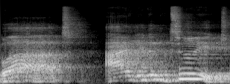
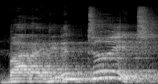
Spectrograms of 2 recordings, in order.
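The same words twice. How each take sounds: First: A pause after 'but' keeps a clear t sound. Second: 'But I' links smoothly with a soft d sound. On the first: "আমরা যদি থেমে বলি" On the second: "তখন হালকা ডি, soft ডি"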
